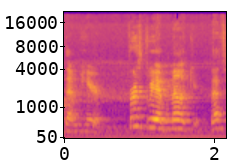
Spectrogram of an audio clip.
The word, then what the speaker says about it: Melchior: First we have Melchior.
